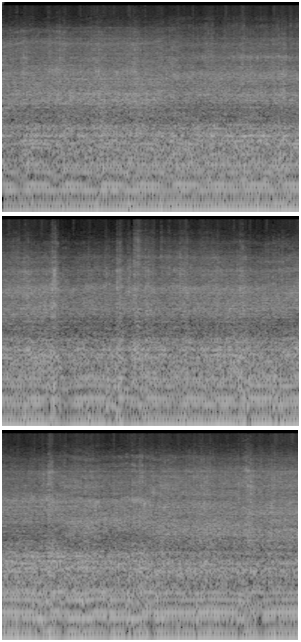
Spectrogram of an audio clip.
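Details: JCB pressure washer after restoration, water hose and gun connected, trigger held with nozzle removed because the unloader valve is uncertain. Steady, even engine drone with a firm low hum and no misses or surging; healthy under load.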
